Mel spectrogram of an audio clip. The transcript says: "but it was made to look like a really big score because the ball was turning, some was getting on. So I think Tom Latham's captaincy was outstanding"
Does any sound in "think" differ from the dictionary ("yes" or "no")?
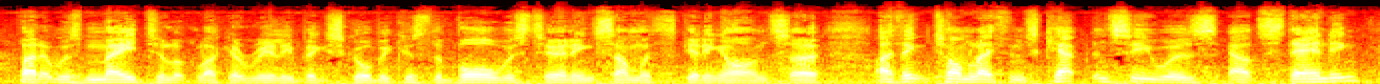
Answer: no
